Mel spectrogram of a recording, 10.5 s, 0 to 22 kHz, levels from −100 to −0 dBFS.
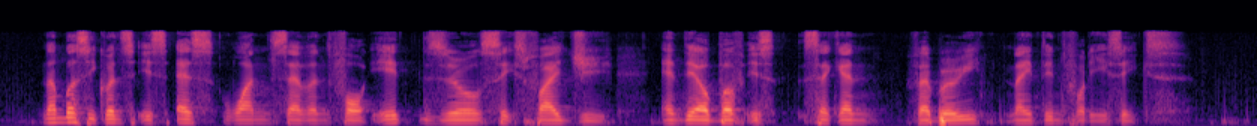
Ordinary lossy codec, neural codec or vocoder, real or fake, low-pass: none; none; real; none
